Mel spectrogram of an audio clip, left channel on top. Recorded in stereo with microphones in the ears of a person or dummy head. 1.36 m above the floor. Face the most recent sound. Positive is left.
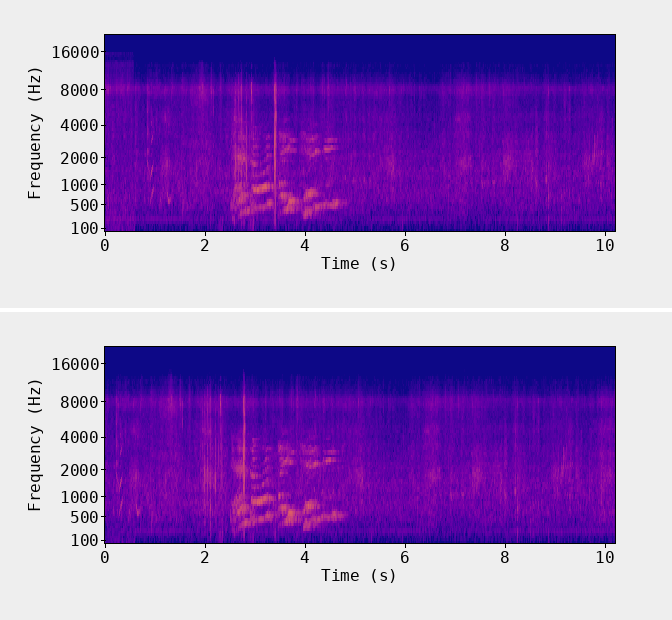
turn(degrees=-90)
